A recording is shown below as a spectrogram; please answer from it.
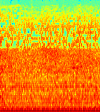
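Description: Narrowboat's diesel engine idling steadily, a low even hum.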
